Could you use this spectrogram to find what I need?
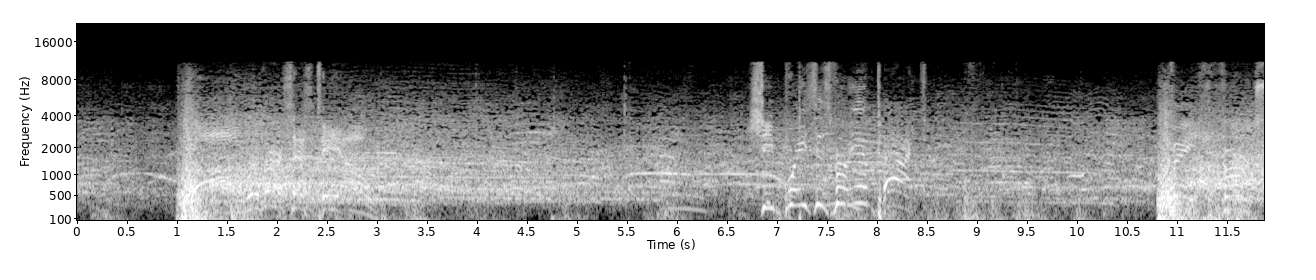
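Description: A heavy body slams onto the ring mat with a loud thud.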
